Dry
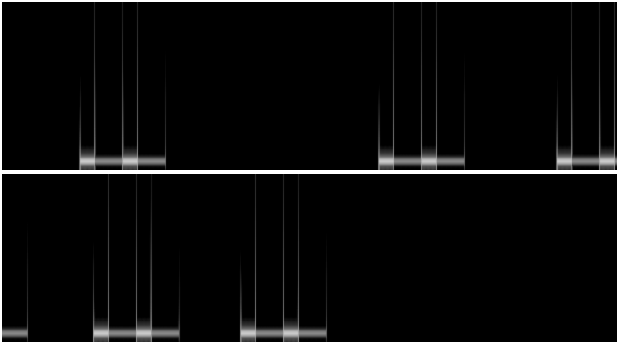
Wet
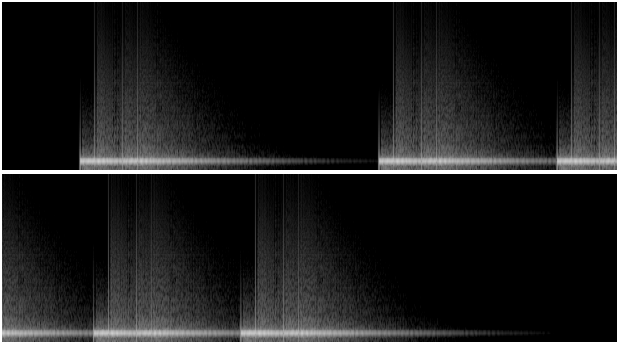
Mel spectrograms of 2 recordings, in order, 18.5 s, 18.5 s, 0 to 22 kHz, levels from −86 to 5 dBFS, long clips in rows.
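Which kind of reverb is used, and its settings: Schroeder reverb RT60 3.3 s, combs from 33 ms, DRR -3 dB; gain -1 dB

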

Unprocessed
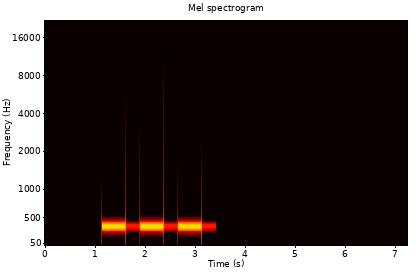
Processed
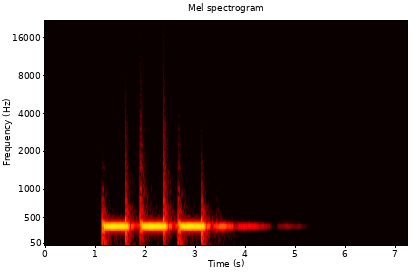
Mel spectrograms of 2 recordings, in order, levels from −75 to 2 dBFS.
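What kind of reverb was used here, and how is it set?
two-slope reverb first 0.37 s, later 3 s, from -22 dB, DRR -4.5 dB; gain +1 dB

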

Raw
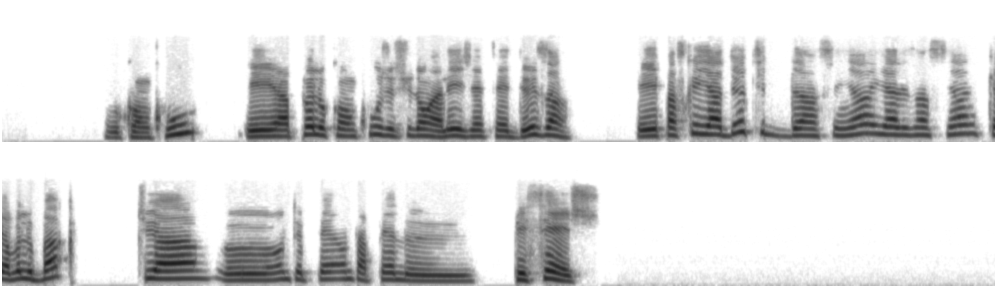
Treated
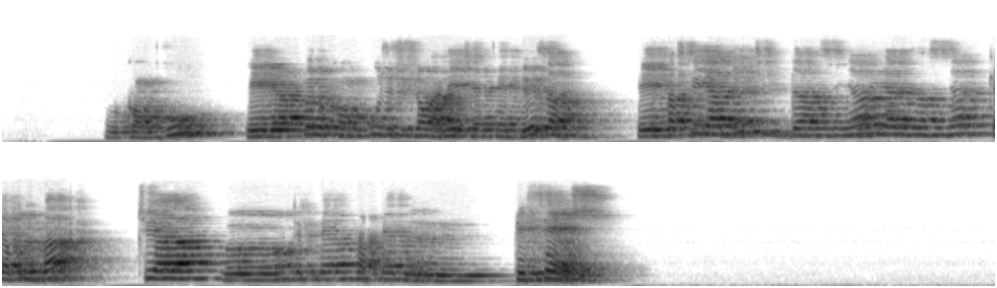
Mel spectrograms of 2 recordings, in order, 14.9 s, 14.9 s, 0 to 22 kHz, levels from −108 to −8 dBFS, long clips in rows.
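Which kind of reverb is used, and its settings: digital reverb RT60 0.57 s, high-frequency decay 0.45×, pre-delay 30 ms, DRR -2.5 dB; gain -3 dB

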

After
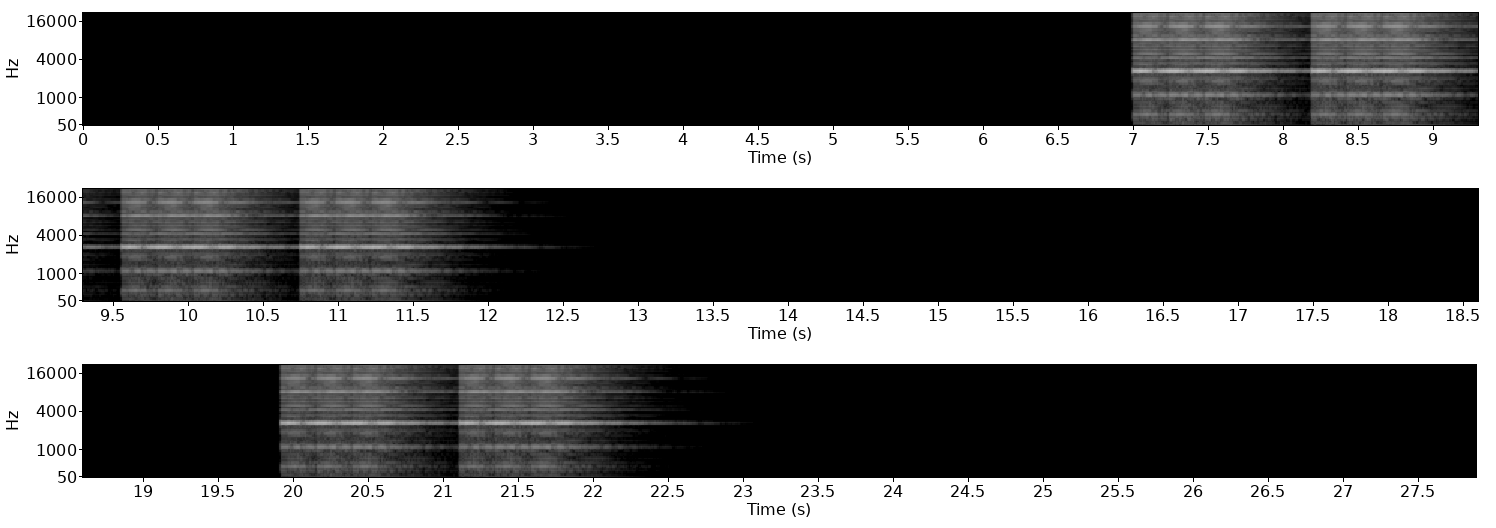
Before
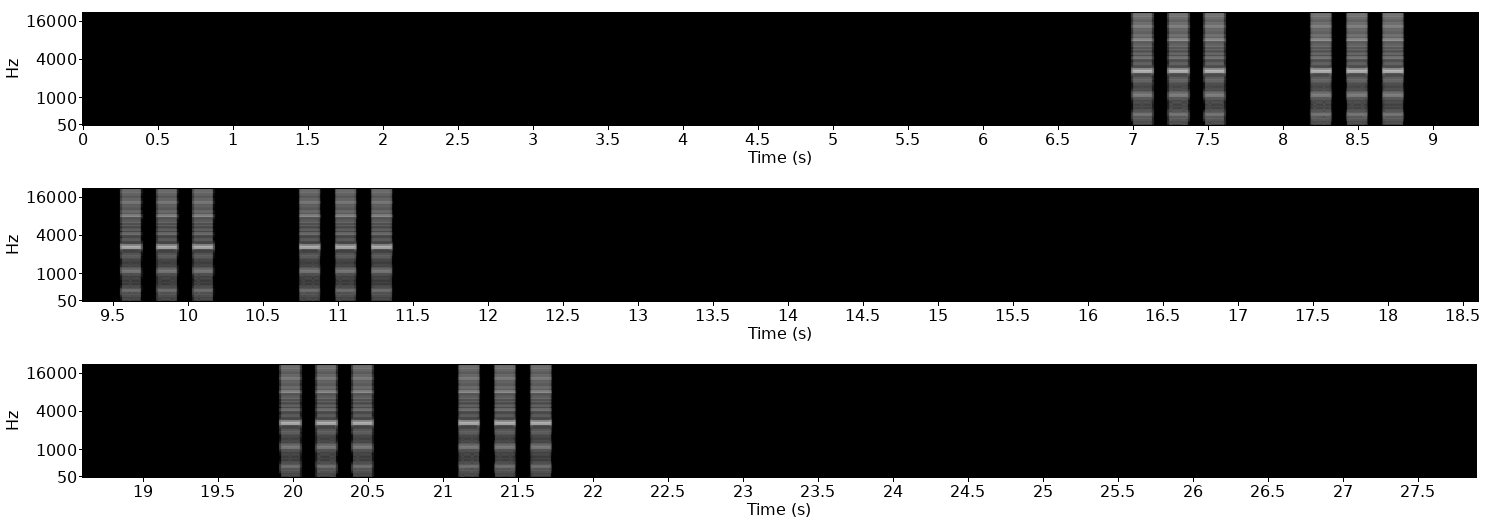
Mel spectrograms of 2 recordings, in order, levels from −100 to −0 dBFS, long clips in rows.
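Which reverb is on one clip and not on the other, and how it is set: Schroeder reverb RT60 1.2 s, combs from 30 ms, DRR -4 dB; gain -3.5 dB

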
